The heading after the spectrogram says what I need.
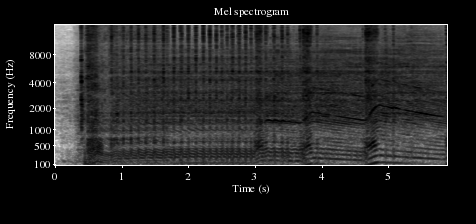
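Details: Big Jonsereds chainsaw: revs hang high, then sag and climb back repeatedly; owner suspects fuel line or seals (carb kit) needed; engine surging.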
